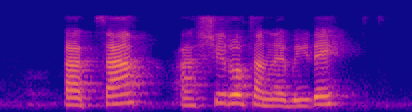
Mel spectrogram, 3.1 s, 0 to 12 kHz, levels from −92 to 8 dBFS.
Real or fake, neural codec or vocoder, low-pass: fake; codec, 16 kHz, 1.1 kbps, Voila-Tokenizer; 7.2 kHz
